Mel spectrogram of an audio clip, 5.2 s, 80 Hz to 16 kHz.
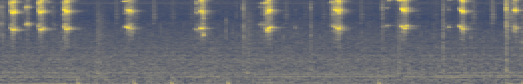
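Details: Lenovo Legion Y545 gaming laptop, one of its two cooling fans (CPU or GPU) failing: thin, high, mouse-like chirping squeaks at irregular intervals over a quiet hum whenever it is turned on. Worn fan bearing squeak; both fans replaced.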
